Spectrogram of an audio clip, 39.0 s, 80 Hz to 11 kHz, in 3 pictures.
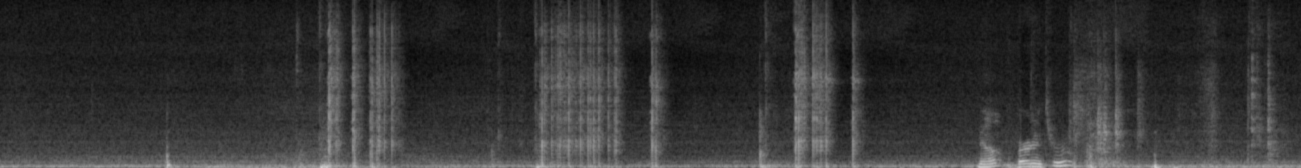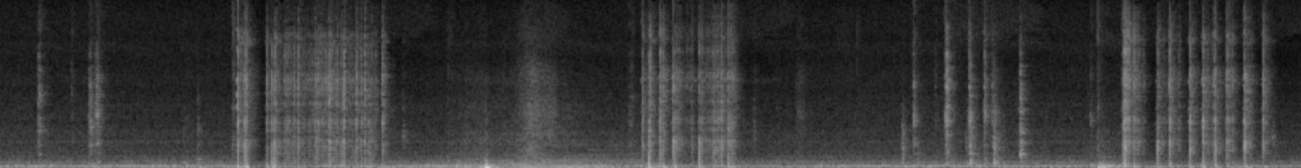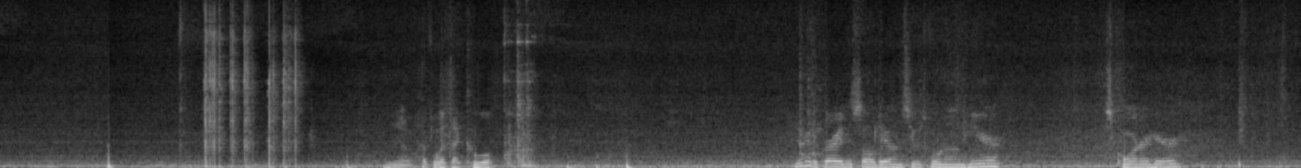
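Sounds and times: steady hum: 0:00.0 - 0:07.2, 0:10.8 - 0:22.8, 0:26.8 - 0:38.3
welder arc crackling: 0:01.7 - 0:04.1, 0:27.1 - 0:34.6.

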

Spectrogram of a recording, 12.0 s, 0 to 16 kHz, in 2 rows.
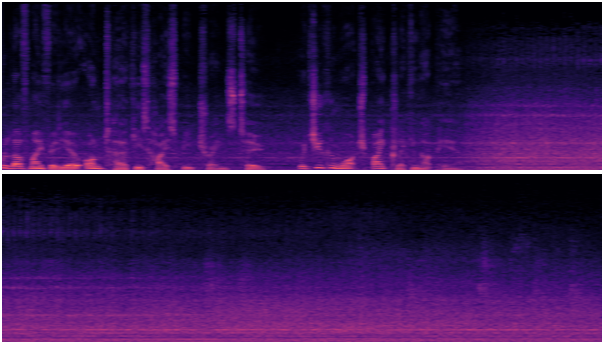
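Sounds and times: electric locomotive humming: 0:00.0 - 0:12.0.

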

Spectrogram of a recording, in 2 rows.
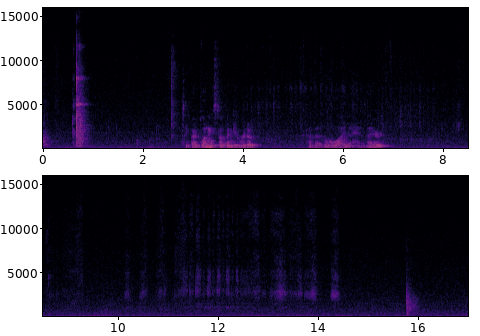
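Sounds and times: charcoal scratching on paper: 0:03.8 - 0:09.4, 0:10.1 - 0:14.5.

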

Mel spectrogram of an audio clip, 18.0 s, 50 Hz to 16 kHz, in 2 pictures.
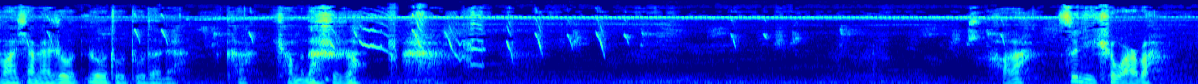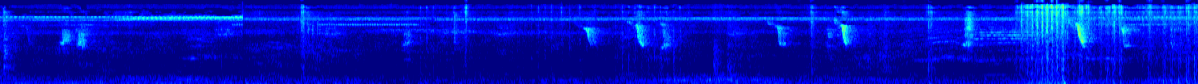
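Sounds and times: faint bird chirps: 0:00.0 - 0:17.9
bird shaking feathers: 0:16.6 - 0:17.9.

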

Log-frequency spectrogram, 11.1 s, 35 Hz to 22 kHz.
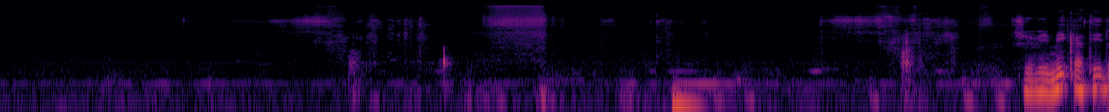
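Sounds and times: page turning swish: 0:02.9 - 0:05.6, 0:08.2 - 0:09.6.

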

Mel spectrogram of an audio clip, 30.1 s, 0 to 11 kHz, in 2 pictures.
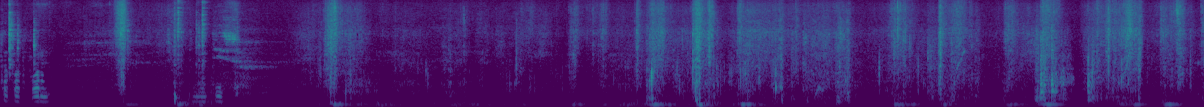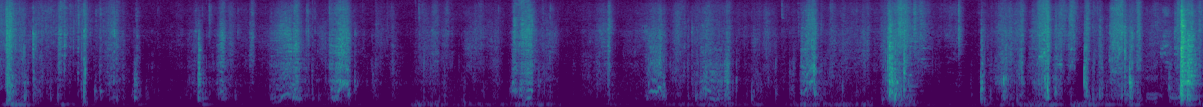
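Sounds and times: fabric rustling: 0:03.7 - 0:30.0
zipper being pulled open: 0:17.7 - 0:19.5, 0:21.4 - 0:22.0, 0:23.0 - 0:24.3, 0:25.0 - 0:25.5.

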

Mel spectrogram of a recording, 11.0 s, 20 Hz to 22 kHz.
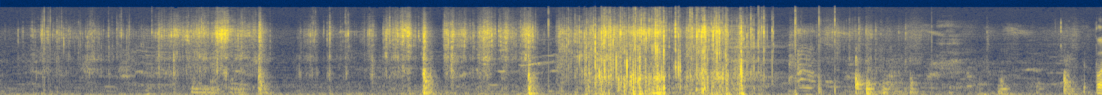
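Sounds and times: plastic pouch crinkling and tearing: 0:00.2 - 0:08.4.

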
